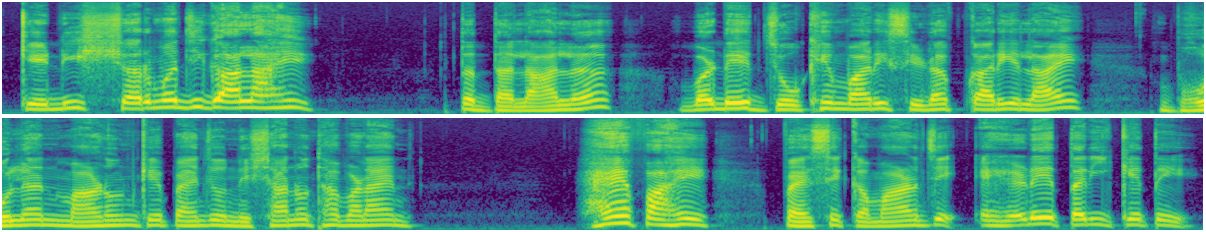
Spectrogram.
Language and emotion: Sindhi, disgusted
